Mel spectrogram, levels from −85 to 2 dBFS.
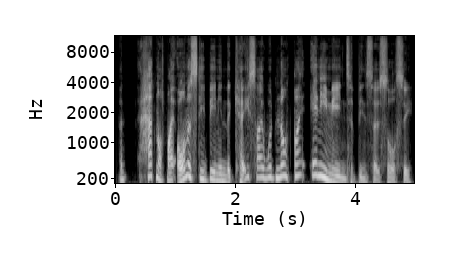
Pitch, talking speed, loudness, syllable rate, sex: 170 Hz, 230 wpm, -20 LUFS, 5.0 syllables/s, male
